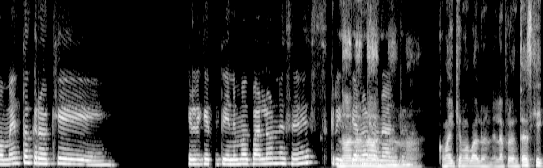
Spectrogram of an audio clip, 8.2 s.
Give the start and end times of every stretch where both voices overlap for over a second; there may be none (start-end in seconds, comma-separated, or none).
5.0-6.3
